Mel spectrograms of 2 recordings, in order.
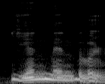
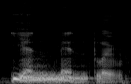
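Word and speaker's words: YInMn Blue: that is it's um Yin Min blue is the way I pronounce it Yin Min blue it's why l n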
